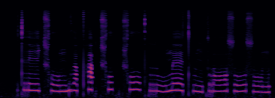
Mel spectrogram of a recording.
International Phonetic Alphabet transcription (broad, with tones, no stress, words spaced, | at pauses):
treː˧t͡ɕʰoː˩˦mbɯ˧a̯ pʰa˥˩ʔt͡ɕʰo˥˩k̚ t͡ɕʰoː˥˩kʰruː˩˦mɛː˥˩ tʰɯ˨˩ŋkrɔː˦˥soː˦˥so˧n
